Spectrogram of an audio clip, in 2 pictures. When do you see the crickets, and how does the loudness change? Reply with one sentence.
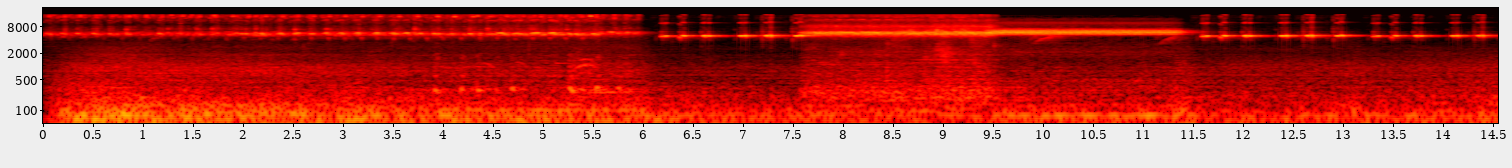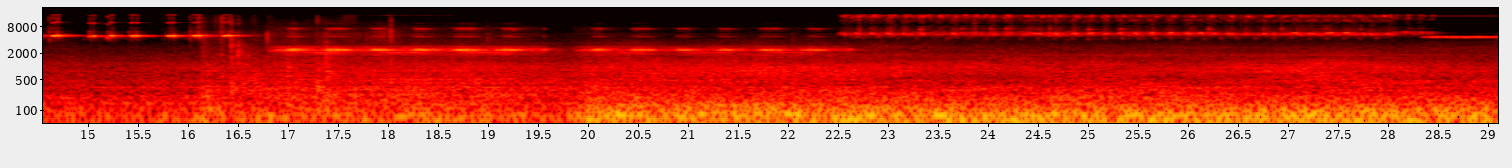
You can hear the crickets from 0.0 to 29.0 s, getting louder then quieter.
